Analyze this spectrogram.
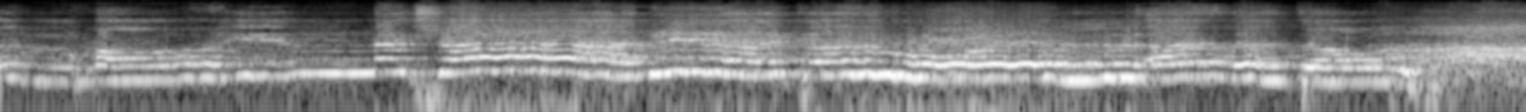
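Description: Man's melodic Qur'an recitation (tilawah) in a high, sung voice through a microphone: long ornamented phrases with held, wavering notes. The phrase ends near the end, and the audience begins calling out in approval.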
